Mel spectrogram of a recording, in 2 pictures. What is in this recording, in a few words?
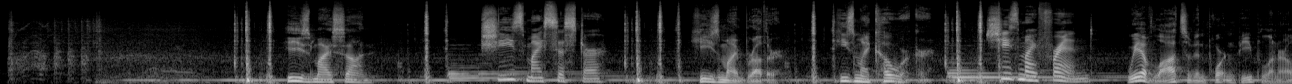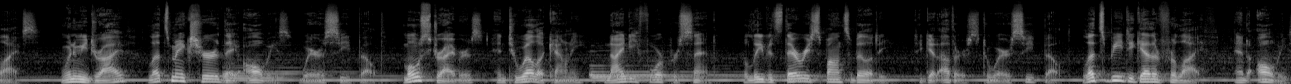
Adult Radio; Tooele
